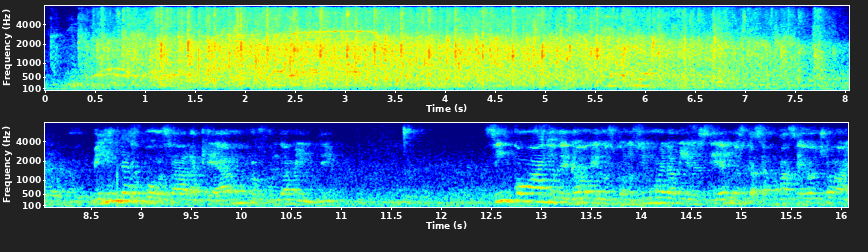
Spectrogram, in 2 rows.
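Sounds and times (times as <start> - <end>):
audience clapping: 0.0 - 8.0.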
